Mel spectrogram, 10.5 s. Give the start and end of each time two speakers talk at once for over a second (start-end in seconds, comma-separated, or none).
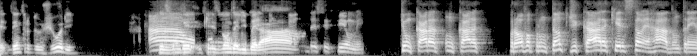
2.3-4.4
